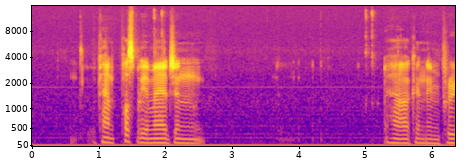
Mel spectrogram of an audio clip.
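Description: A man talks calmly close to a microphone.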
